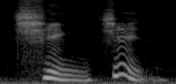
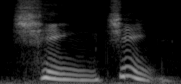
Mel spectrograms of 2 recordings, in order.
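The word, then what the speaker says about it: 请进: means please come in it said with the third and the fourth towns qing jin ching after me three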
